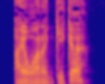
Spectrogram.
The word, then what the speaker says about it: Ioanna Gika: Her name is Ioana Gika.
